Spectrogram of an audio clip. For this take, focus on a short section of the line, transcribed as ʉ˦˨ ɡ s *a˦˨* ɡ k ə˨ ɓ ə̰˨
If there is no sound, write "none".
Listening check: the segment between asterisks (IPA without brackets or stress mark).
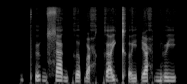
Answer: a˦˨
